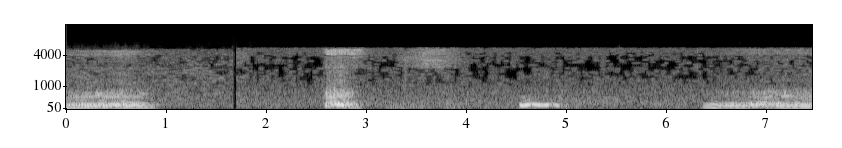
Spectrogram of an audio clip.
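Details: Loud, rough, rattling snores a few seconds apart with quieter breaths between, from a sleeping woman; heavy snoring.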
